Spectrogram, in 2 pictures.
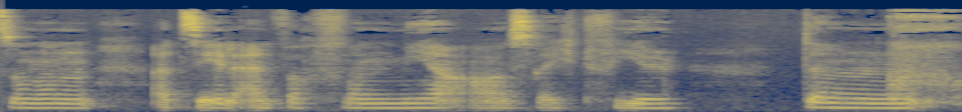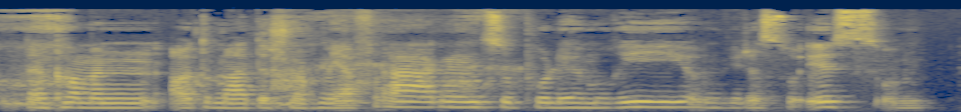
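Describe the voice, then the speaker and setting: A woman with an Austrian accent giving casual, reflective interview answers. Her voice sits a little low, stays very even in pitch and has a strong creak. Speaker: interview guest.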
